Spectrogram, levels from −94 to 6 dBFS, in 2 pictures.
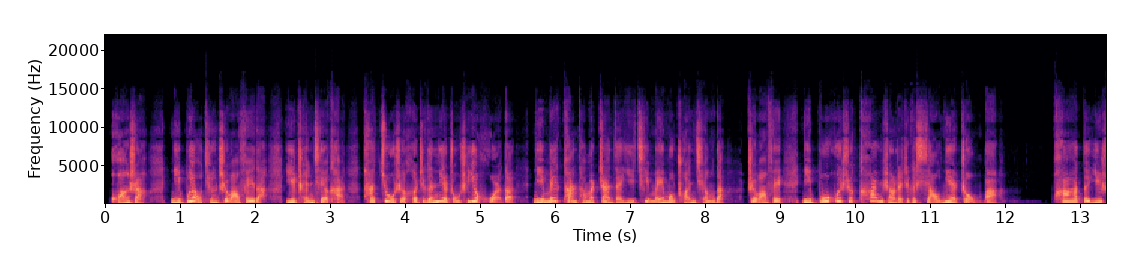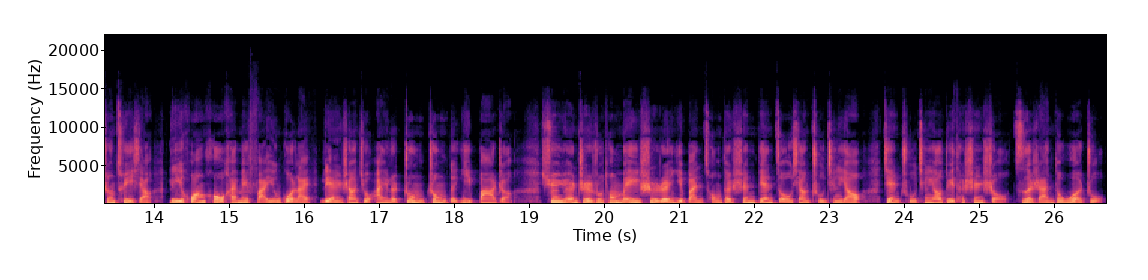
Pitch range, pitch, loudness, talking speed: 210-285 Hz, 245 Hz, -17 LUFS, 255 characters per minute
